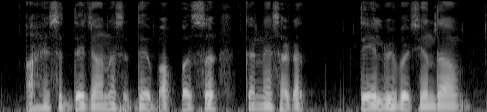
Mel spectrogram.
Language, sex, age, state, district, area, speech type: Dogri, male, 18-30, Jammu and Kashmir, Samba, urban, spontaneous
